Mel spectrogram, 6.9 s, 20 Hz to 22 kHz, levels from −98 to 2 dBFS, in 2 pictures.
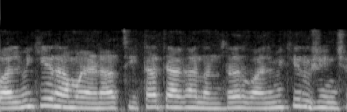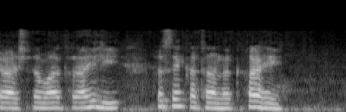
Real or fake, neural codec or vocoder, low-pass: fake; codec, 16 kHz, 8 kbps, FreqCodec, smaller model; 7.2 kHz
